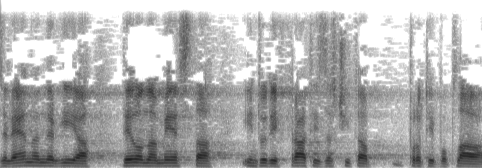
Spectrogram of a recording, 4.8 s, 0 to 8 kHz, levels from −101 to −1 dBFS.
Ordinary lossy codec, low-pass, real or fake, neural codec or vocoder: none; 7.2 kHz; real; none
